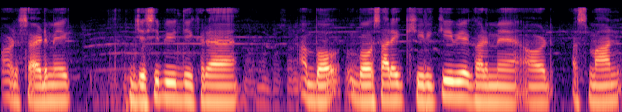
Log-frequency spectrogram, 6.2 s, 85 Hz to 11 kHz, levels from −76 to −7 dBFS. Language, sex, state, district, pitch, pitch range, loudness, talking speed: Hindi, male, Bihar, West Champaran, 140 Hz, 135-145 Hz, -16 LUFS, 175 wpm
